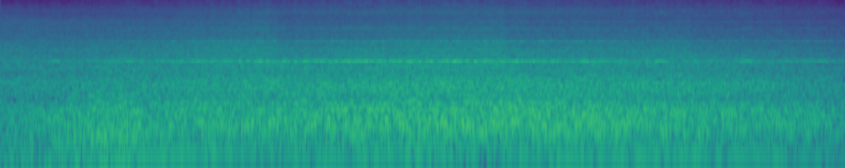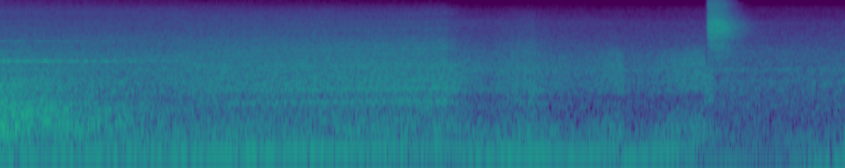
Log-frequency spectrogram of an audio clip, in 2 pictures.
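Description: A bus engine rumbles steadily as the bus drives and turns.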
